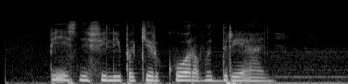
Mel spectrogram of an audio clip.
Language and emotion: Russian, angry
